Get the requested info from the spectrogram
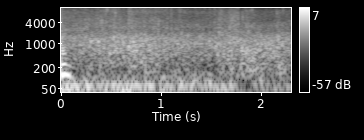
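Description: Small choppy waves lapping and washing against the dock pilings and shoreline, over a steady low rumble of wind on the microphone.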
